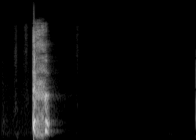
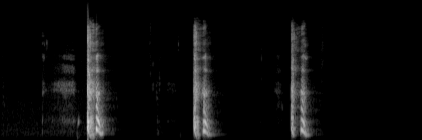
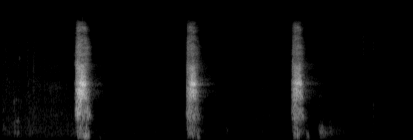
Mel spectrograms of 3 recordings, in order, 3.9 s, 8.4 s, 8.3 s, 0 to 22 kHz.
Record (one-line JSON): {"cough_length": "3.9 s", "cough_amplitude": 32768, "cough_signal_mean_std_ratio": 0.18, "three_cough_length": "8.4 s", "three_cough_amplitude": 32767, "three_cough_signal_mean_std_ratio": 0.19, "exhalation_length": "8.3 s", "exhalation_amplitude": 26621, "exhalation_signal_mean_std_ratio": 0.19, "survey_phase": "beta (2021-08-13 to 2022-03-07)", "age": "45-64", "gender": "Female", "wearing_mask": "No", "symptom_none": true, "smoker_status": "Never smoked", "respiratory_condition_asthma": false, "respiratory_condition_other": false, "recruitment_source": "REACT", "submission_delay": "3 days", "covid_test_result": "Negative", "covid_test_method": "RT-qPCR", "influenza_a_test_result": "Negative", "influenza_b_test_result": "Negative"}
